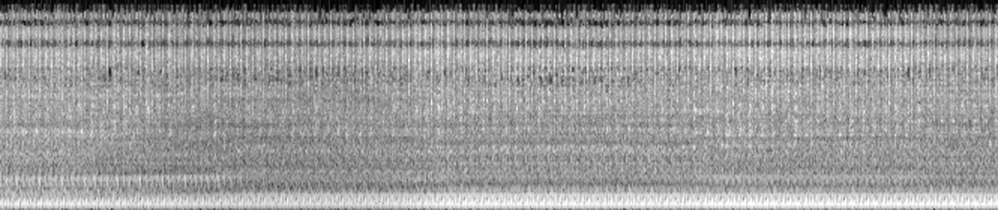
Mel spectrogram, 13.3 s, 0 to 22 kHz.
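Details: 1996 Dodge 2500 diesel, no turbo or exhaust manifold fitted after turbo failure, idles rough with heavy, lumpy, uneven clatter; owner suspects injection pump setup and oversized injectors, not confirmed.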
